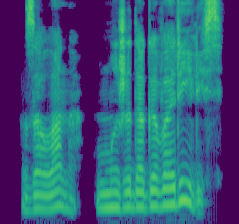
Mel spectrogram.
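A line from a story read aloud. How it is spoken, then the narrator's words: Hissed. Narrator (Russian): прошипел ведьмак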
